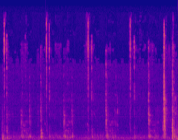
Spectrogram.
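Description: Home sewing machine stitching a fabric face mask and backstitching over elastic: soft, quiet mechanical whirring with faint ticking needle strokes and a few brief sharper clicks, close by with no voices.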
